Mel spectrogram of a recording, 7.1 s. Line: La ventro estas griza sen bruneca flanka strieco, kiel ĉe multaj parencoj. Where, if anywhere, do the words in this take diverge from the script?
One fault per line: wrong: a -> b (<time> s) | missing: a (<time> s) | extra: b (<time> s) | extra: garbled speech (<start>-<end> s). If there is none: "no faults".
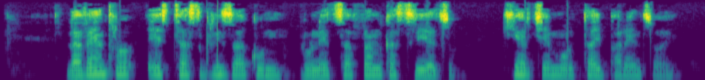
wrong: sen -> kun (2.6 s)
